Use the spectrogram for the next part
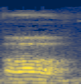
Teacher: विव्रत स्वर में क्या है आ, मतलब कि पूरा मुख खुल जाए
